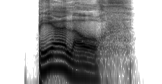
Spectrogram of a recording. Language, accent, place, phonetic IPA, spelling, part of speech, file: German, Germany, Berlin, [ˈbɛːɐ̯ˌlaʊ̯xs], Bärlauchs, noun, De-Bärlauchs.ogg
- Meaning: genitive singular of Bärlauch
